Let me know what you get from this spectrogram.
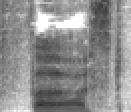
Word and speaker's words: Fhirst: So they're called First, but it's spelled F-H-I-R-S-T.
